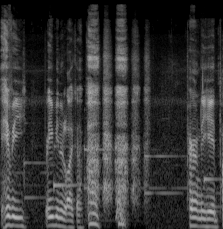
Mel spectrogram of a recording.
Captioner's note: rasps heavily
